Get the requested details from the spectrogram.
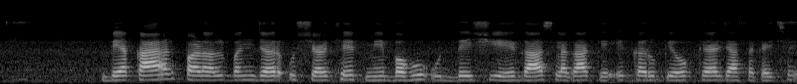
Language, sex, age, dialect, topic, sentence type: Magahi, female, 56-60, Western, agriculture, statement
